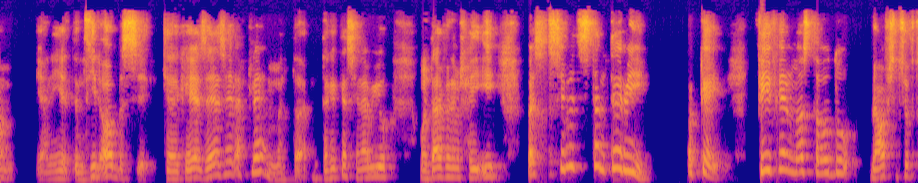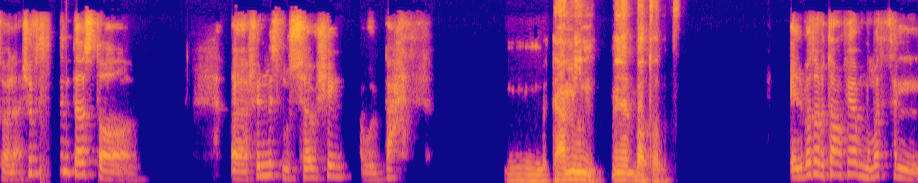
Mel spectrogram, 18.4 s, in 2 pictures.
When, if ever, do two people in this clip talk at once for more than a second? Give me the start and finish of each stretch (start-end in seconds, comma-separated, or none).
none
